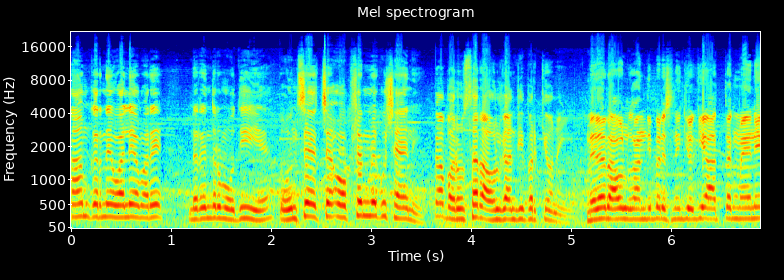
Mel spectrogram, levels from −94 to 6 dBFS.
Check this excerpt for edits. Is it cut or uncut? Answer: cut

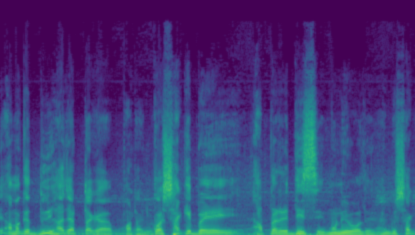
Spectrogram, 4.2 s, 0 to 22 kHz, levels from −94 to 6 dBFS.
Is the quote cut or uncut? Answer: cut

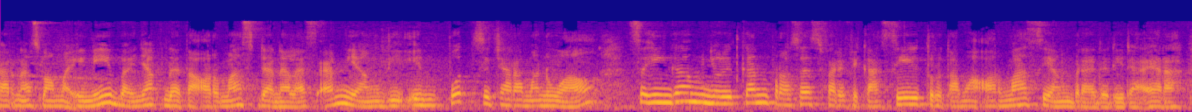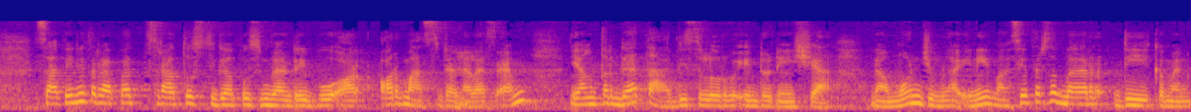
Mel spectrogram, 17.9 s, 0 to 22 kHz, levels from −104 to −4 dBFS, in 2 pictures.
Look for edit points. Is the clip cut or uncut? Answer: uncut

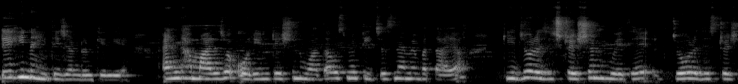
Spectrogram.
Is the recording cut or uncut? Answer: uncut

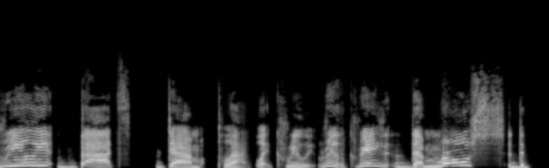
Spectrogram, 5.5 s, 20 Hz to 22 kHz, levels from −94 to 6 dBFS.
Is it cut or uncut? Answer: uncut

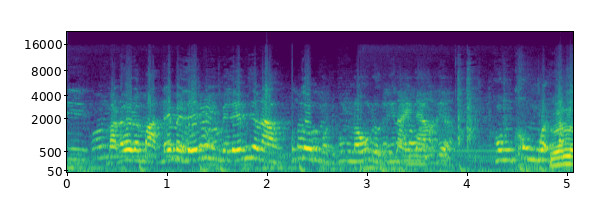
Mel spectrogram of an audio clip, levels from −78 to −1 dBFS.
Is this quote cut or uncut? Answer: cut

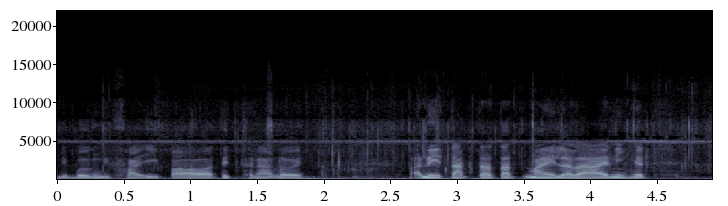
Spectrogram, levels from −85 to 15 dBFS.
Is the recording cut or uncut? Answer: uncut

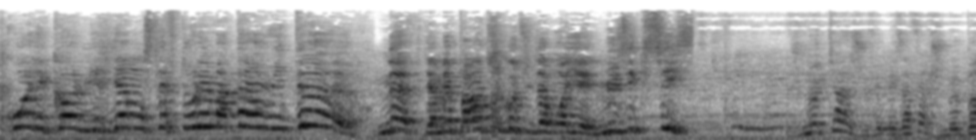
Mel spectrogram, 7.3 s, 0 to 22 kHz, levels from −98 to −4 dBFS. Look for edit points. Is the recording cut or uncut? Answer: cut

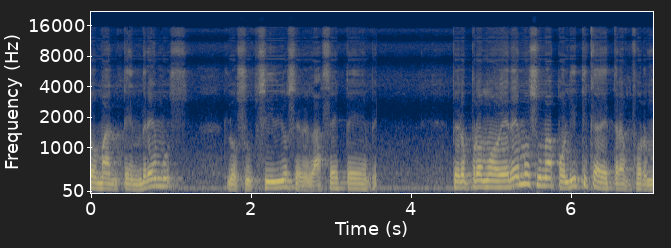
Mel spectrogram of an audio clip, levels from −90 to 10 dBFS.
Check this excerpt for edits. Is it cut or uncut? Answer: uncut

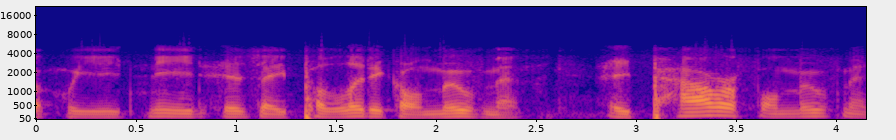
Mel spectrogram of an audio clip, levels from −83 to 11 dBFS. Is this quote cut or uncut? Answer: uncut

